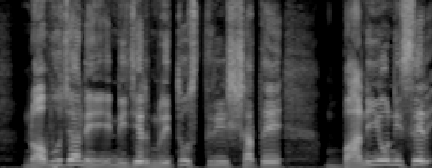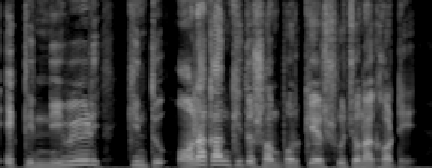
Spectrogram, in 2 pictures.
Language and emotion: Bengali, neutral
